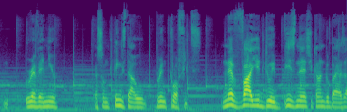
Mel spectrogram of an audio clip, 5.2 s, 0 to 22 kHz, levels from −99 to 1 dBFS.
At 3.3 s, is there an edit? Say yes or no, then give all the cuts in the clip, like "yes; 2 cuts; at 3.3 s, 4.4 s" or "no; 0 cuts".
yes; 1 cut; at 3.3 s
